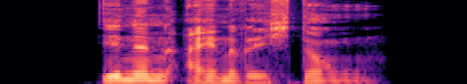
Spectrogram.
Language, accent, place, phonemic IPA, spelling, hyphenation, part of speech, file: German, Germany, Berlin, /ˈɪnənˌʔaɪ̯nʁɪçtʊŋ/, Inneneinrichtung, In‧nen‧ein‧rich‧tung, noun, De-Inneneinrichtung.ogg
- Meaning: interior design, interior decoration, interior furnishing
